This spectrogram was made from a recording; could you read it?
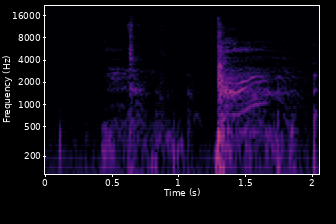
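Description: A single loud, abrupt burp into a microphone bursts out after a second of quieter breathy vocal noise, with a rough, gurgling tone that trails off over about half a second.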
